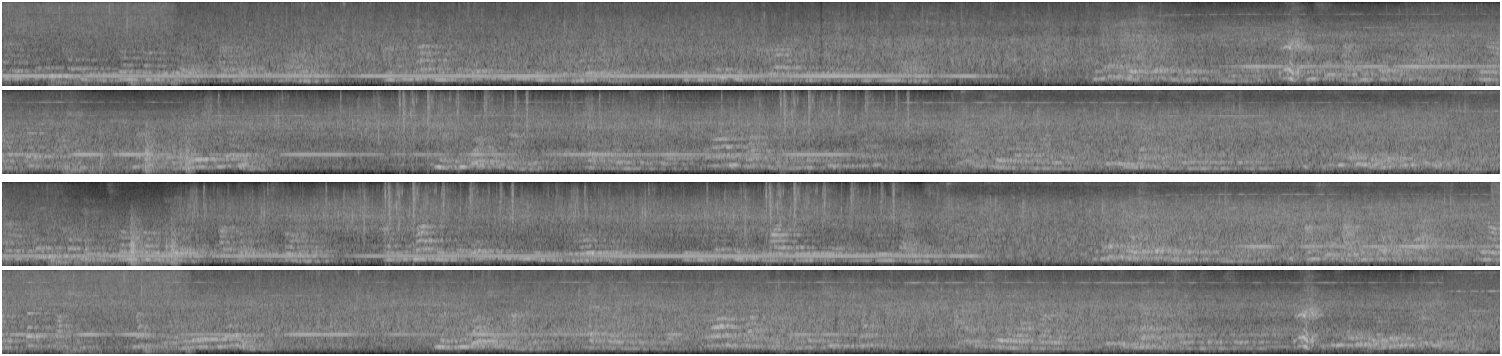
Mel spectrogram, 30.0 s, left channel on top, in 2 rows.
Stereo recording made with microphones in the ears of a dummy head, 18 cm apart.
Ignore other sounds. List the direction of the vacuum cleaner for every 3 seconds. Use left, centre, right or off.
left, left, left, left, centre, left, left, left, left, left.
